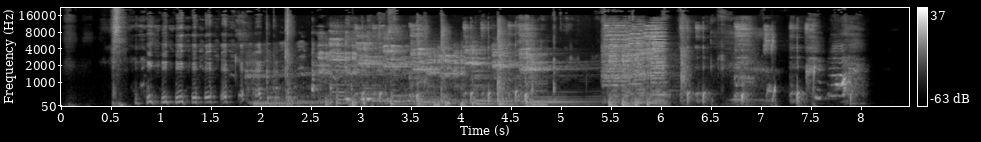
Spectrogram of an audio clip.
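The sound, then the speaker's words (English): Heavy, harsh coughing fits go on for several seconds, loud, with rough hacking bursts, a short break, then more coughing before it trails off. “Next day I'm coughing up a lung.”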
